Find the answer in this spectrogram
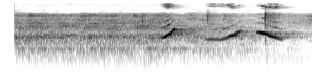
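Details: A male cockatiel gives short swooping whistles, rising then falling, while courting a female.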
